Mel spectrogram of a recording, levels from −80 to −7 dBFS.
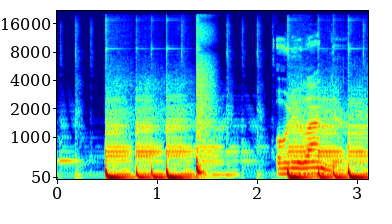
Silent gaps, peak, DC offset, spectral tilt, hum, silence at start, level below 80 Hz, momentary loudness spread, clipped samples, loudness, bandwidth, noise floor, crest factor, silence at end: none; 0 dBFS; under 0.1%; -7 dB/octave; none; 0 s; -16 dBFS; 16 LU; under 0.1%; -16 LUFS; 19.5 kHz; -33 dBFS; 14 dB; 0 s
